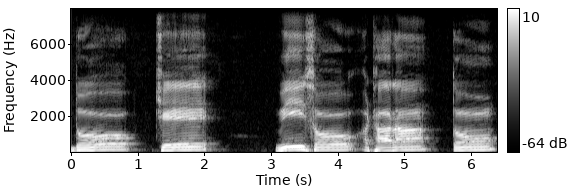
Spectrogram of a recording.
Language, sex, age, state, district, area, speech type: Punjabi, male, 60+, Punjab, Fazilka, rural, read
